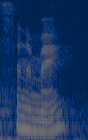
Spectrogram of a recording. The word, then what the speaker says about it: sinamay: It's called sinamay. Well, that's how I pronounce it. Is that how you pronounce it? Sinamay, yeah. It's lovely.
